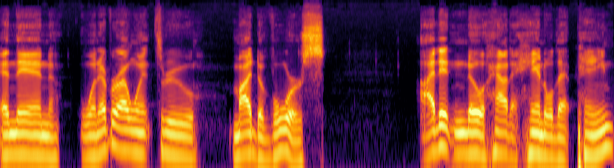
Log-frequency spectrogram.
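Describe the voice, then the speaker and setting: In a very clean recording with a silent background and a dry, close sound with no echo, a man with a medium-pitched voice, an ordinary speaking voice, talks at a fairly slow pace with fairly even intonation. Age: 40s. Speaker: recovering addict podcast co-host. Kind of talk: casual chat.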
